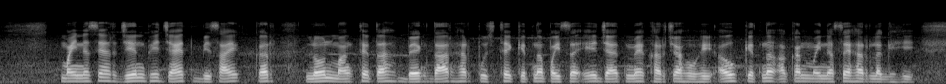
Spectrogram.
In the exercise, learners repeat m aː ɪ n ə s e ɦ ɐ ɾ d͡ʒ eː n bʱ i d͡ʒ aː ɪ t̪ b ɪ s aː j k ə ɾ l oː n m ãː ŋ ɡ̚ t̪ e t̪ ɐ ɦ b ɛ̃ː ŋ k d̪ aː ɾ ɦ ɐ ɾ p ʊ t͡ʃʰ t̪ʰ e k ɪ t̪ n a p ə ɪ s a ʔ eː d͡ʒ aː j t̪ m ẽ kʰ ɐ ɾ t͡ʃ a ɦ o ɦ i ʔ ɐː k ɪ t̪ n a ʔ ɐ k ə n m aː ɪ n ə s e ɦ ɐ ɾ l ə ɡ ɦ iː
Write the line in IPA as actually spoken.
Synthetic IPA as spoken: m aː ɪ n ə s e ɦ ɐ ɾ d͡ʒ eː n bʱ i d͡ʒ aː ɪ t̪ b ɪ s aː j k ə ɾ l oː n m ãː ŋ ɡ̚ t̪ e t̪ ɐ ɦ b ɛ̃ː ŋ k d̪ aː ɾ ɦ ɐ ɾ p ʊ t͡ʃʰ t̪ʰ e k ɪ t̪ n a p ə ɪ s a ʔ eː d͡ʒ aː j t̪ m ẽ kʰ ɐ ɾ t͡ʃ a ɦ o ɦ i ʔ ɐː k ɪ t̪ n a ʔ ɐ k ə n m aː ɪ n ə s e ɦ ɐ ɾ l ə ɡ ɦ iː

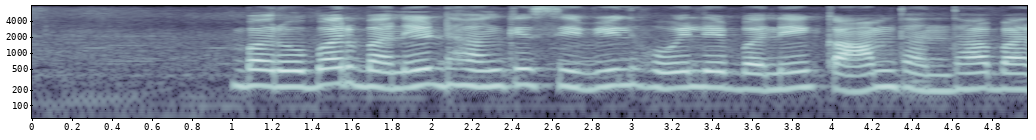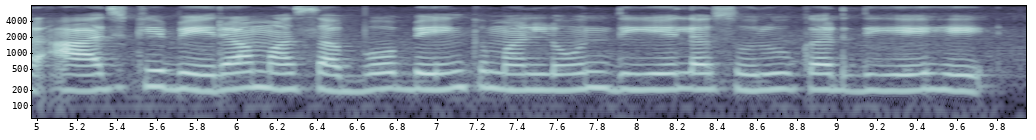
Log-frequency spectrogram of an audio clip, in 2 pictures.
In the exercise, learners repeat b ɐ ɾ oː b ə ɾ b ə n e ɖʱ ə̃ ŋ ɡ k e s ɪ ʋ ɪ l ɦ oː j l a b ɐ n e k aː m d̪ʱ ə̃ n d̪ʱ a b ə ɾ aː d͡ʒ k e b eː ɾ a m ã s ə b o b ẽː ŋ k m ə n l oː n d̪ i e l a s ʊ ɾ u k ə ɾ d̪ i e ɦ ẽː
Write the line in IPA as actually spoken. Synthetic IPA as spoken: b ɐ ɾ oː b ə ɾ b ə n e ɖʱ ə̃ ŋ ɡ k e s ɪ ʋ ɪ l ɦ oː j l e b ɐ n e k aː m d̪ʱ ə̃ n d̪ʱ a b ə ɾ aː d͡ʒ k e b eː ɾ a m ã s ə b o b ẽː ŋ k m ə n l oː n d̪ i e l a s ʊ ɾ u k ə ɾ d̪ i e ɦ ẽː

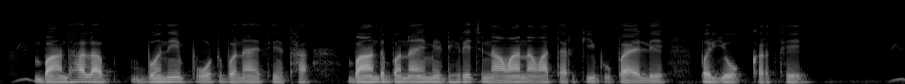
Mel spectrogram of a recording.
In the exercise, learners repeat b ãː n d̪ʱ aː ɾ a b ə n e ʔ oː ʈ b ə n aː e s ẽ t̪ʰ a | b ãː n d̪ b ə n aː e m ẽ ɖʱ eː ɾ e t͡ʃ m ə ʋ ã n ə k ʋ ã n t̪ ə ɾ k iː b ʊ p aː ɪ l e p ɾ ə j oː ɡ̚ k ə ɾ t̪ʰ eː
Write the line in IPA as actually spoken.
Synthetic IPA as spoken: b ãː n d̪ʱ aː l a b ə n e p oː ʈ b ə n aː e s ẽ t̪ʰ a | b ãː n d̪ b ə n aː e m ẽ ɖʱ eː ɾ e t͡ʃ n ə ʋ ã n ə ʋ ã t̪ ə ɾ k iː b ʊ p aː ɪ l e p ɾ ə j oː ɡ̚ k ə ɾ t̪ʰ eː

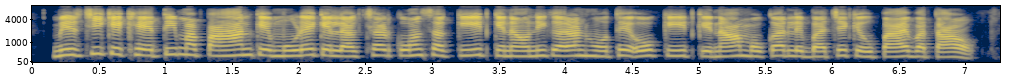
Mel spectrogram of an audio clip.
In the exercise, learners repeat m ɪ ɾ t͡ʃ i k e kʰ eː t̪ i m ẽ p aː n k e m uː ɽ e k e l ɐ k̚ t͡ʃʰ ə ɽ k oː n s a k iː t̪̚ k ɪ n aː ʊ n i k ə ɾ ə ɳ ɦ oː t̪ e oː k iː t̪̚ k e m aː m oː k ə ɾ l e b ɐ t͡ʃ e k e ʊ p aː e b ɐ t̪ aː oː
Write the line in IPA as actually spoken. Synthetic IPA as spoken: m ɪ ɾ t͡ʃ i k e kʰ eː t̪ i m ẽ p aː n k e m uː ɽ e k e l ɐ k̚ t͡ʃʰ ə ɽ k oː n s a k iː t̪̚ k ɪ n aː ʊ n i k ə ɾ ə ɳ ɦ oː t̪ e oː k iː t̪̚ k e n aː m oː k ə ɾ l e b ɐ t͡ʃ e k e ʊ p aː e b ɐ t̪ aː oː

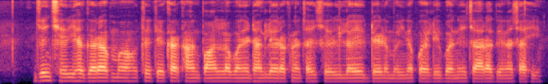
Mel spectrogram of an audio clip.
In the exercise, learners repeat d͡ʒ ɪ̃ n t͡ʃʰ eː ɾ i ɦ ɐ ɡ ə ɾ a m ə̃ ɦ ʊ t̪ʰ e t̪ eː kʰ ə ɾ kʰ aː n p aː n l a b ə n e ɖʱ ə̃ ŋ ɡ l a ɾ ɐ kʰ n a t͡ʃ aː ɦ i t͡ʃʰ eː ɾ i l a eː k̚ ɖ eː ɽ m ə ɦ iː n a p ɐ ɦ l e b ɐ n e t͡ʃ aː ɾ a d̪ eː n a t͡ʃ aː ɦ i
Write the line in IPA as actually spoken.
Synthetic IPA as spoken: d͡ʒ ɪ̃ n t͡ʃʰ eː ɾ i ɦ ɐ ɡ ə ɾ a m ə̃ ɦ ʊ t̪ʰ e t̪ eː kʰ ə ɾ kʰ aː n p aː n l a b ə n e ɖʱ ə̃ ŋ ɡ l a ɾ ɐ kʰ n a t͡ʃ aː ɦ i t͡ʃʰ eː ɾ i l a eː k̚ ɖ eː ɽ m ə ɦ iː n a p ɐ ɦ l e b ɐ n e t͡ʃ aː ɾ a d̪ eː n a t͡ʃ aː ɦ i

